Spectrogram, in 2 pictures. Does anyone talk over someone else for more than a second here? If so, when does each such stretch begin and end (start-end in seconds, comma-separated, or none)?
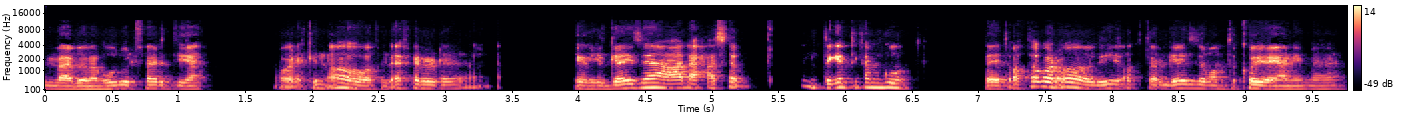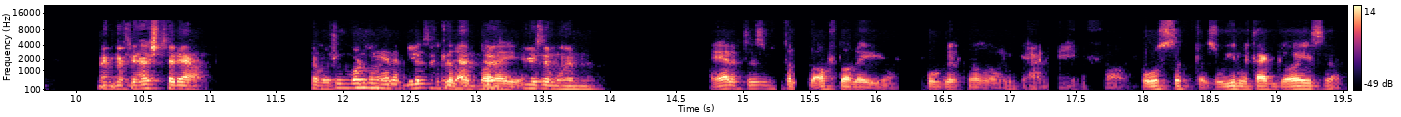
12.2-13.4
